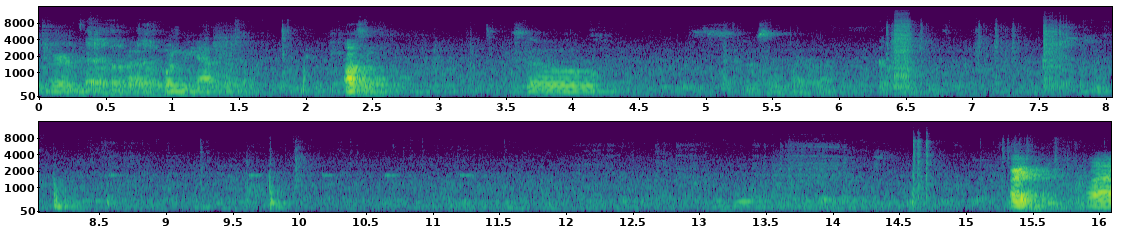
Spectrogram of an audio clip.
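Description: A man speaks calmly through a microphone in a large, echoing hall, with pauses.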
